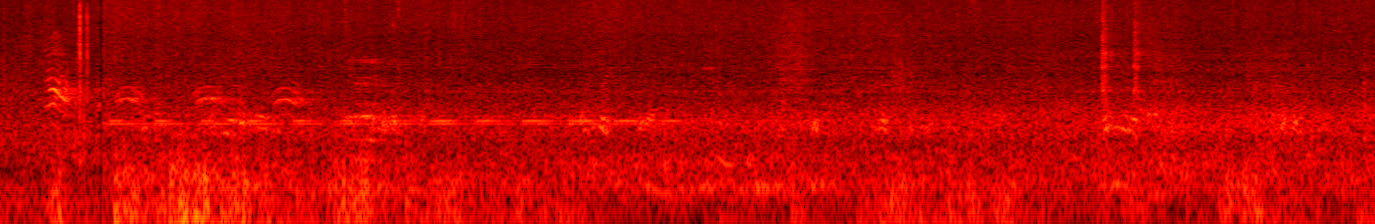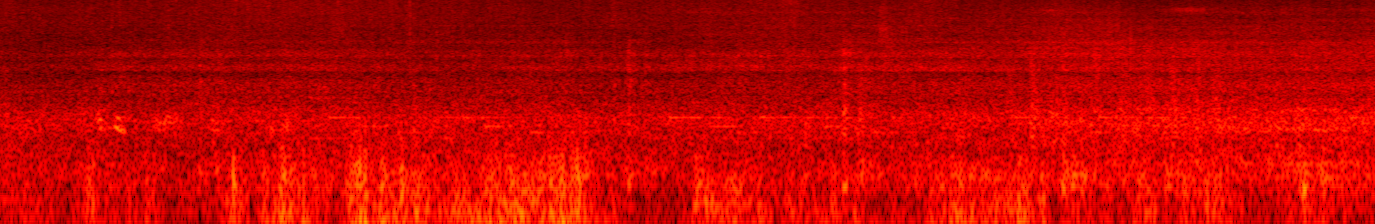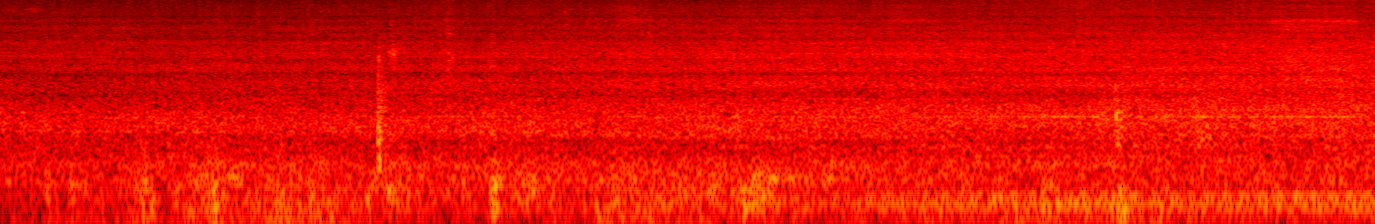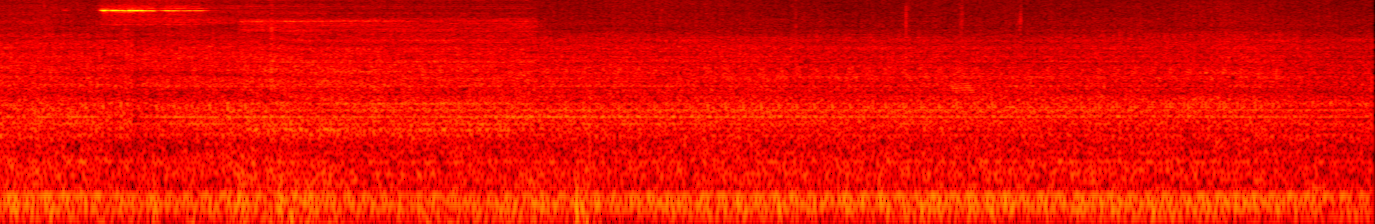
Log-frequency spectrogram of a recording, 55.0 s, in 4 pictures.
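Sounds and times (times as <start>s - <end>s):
diesel railcar engine rumbling: 0.0s - 55.0s
high-pitched squeal: 42.2s - 46.8s.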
